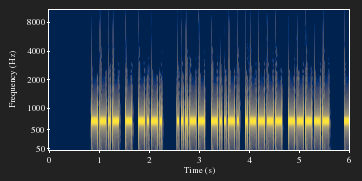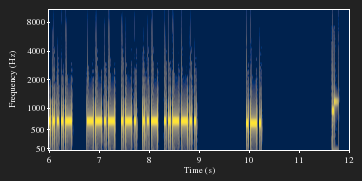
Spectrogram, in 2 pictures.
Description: Morse code, heard as a keyed tone, about 28 wpm, 700 Hz. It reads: QTC 3/10 <BT> QRU? R
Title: Worked All Europe DX Contest - QTC Exchange - 28wpm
